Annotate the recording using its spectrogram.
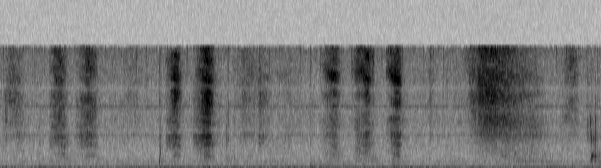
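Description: Faint scratching of a graphite pencil on paper in short strokes as small wave lines are drawn.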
